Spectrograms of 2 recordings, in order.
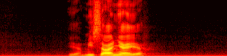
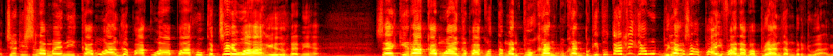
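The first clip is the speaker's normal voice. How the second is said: high, loud upset protest; a hurt schoolgirl shouting at her friend; hurt friend's outburst; 9 semitones higher, 9 dB louder than usual. Retold or imitated. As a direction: imitate the offended friend shouting her disappointment. Angry friend confronting crying girl.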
